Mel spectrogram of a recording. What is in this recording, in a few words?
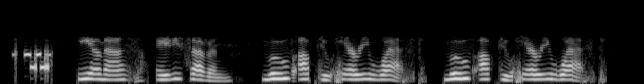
EMS ALERT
